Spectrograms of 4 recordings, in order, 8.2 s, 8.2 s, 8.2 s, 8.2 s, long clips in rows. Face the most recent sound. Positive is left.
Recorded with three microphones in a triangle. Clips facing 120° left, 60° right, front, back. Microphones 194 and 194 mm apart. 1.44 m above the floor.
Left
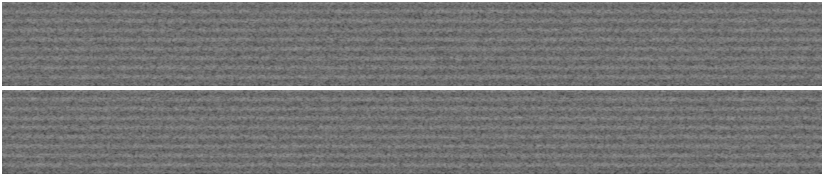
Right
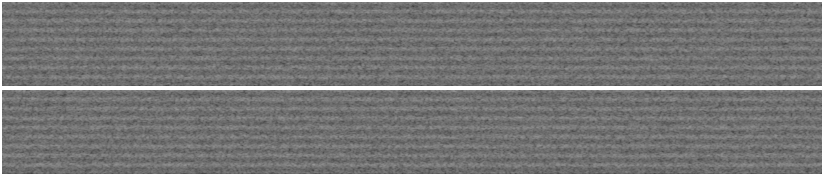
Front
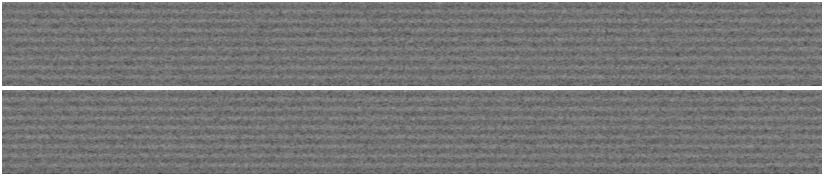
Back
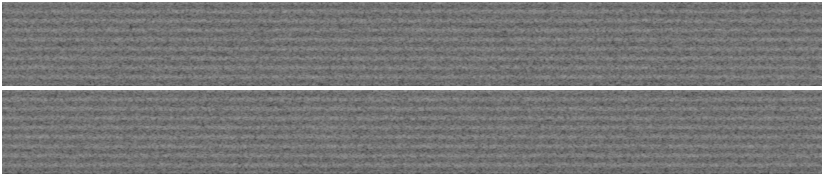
No sound to turn to.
